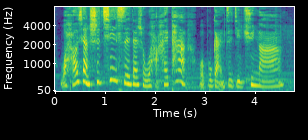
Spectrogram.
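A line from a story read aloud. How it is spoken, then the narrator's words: Sighing. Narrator (Chinese): 它叹气着说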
